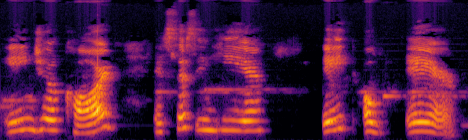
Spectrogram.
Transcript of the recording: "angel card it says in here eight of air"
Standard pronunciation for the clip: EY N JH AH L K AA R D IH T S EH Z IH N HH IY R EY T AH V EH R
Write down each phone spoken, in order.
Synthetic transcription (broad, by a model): EY N JH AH L K AA R D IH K S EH S IH N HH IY R EY T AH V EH R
